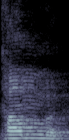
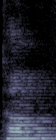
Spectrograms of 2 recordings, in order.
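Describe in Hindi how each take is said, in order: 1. यह शब्द एक सुनाई देने वाली "b" की आवाज़ पर खत्म होता है। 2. यह शब्द "m" पर खत्म होता है, इसमें "b" की कोई आवाज़ नहीं है। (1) "अभी तक मेरे भाई हम लोग क्या बोलते थे? ... ये सब कुछ भी नहीं होता है" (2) "एम के बाद बी हो तो बी क्या होता है? साइलेंट होता है"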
